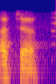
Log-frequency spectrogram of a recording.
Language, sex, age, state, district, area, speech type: Bengali, male, 45-60, West Bengal, Hooghly, rural, conversation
